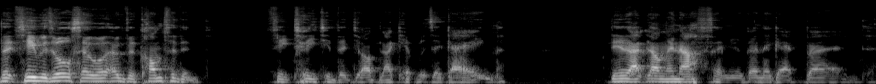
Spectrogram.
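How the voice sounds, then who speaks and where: Putting on a raspy character voice, a man talks at a moderate pace and medium pitch with ordinary pitch variation. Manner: put-on character voice, narrating.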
